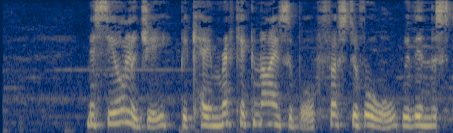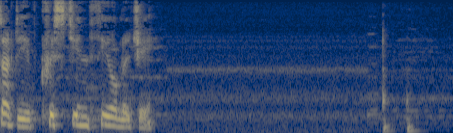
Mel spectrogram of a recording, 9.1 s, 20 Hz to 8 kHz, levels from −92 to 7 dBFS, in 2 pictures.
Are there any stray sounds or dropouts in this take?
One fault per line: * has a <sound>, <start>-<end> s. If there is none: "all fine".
all fine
